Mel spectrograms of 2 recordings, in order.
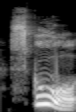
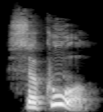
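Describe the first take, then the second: First: The s and k are said together. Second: A vowel is inserted between s and k. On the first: The speaker calls it right. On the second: The speaker calls it wrong.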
